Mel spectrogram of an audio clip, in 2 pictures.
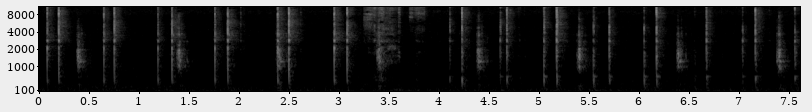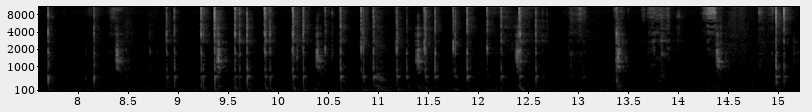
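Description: A small hollow laser-cut cube of thin plywood with a perforated lattice pattern and a twine loop is held in one hand and tapped and scratched with long fingernails. Dozens of quick, dry, bright clicks come in an uneven rhythm, each dying away almost instantly. Brief scratchy rustles fall between them.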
